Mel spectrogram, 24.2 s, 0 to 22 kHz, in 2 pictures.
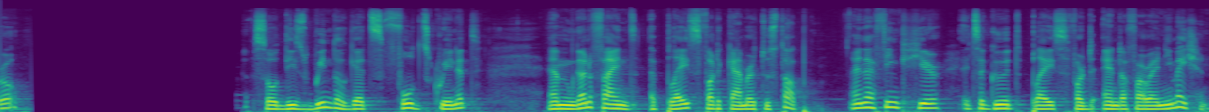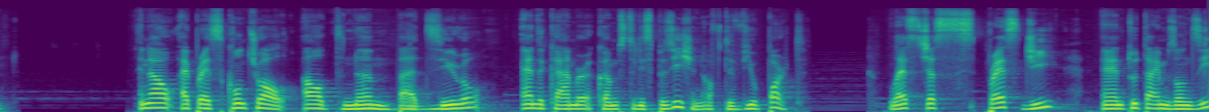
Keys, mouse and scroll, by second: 1.4 click, 1.6 click, 5.1 ctrl+Up, 17.1 ctrl+alt+KP_0.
